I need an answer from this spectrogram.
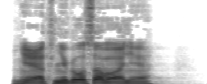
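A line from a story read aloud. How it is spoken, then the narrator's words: Snapped. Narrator (Russian): огрызнулся Нестеров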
